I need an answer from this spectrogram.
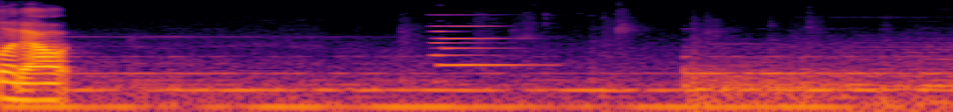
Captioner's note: cellphone dings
